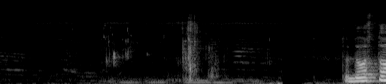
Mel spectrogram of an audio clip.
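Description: A young man gulps water from a plastic bottle.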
